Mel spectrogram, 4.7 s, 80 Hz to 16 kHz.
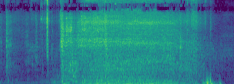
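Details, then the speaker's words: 1987 Chevy K5 Blazer 350, long-sitting, fuel poured in: cranks, catches and runs roughly about three seconds then dies as the fuel runs out; fuel pump not kicking on, relay clicks but no power reaches the pump, so pump is dead. "So, yes, we discovered for sure the fuel pump is out. No real surprise. You don't hear didn't hear it kick on."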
